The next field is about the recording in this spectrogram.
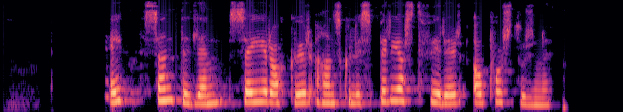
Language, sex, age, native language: Icelandic, female, 20-29, Icelandic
